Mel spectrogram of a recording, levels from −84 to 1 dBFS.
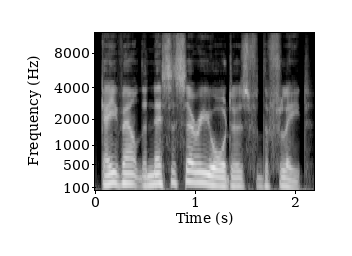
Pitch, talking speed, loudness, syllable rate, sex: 140 Hz, 220 wpm, -16 LUFS, 5.8 syllables/s, male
